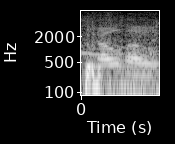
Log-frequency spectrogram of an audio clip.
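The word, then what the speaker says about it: Touhou: I don't know how it's pronounced. Tau Hau? It's Tau Hau. Tau Hau? Yeah. I've never heard anybody pronounce it as Tau Hau. I've heard people say Tuhu.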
